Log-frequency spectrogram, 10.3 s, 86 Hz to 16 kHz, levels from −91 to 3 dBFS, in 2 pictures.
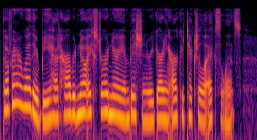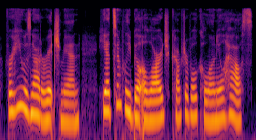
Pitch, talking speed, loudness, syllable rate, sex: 215 Hz, 150 wpm, -19 LUFS, 5.7 syllables/s, female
